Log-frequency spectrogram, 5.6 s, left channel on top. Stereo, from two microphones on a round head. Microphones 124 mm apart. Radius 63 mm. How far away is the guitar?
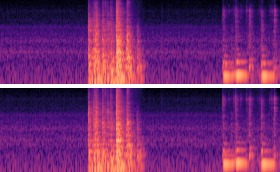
About 0.6 m.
